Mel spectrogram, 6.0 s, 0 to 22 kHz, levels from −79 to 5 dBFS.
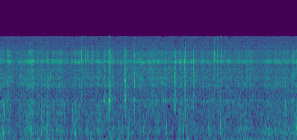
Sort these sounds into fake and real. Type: real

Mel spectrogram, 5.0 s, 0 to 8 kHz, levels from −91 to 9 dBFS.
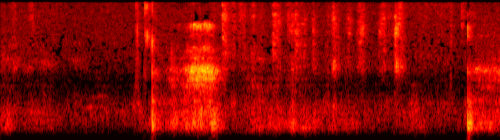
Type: real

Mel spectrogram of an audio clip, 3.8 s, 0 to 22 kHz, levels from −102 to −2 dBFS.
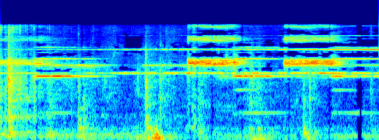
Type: real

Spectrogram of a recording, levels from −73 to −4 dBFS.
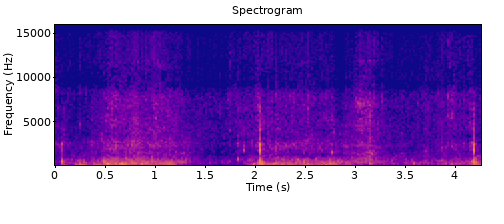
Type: real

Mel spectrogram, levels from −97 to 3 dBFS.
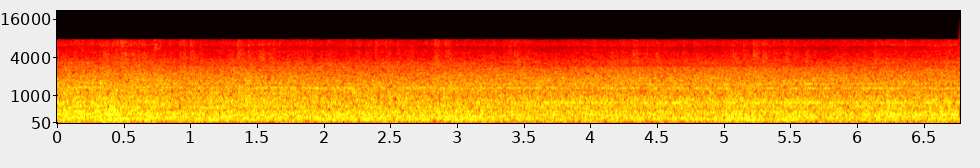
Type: real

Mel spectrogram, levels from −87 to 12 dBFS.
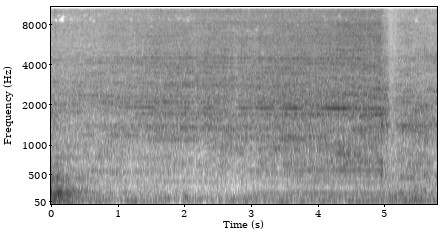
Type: real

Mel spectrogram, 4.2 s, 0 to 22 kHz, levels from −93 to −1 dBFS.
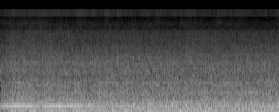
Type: fake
